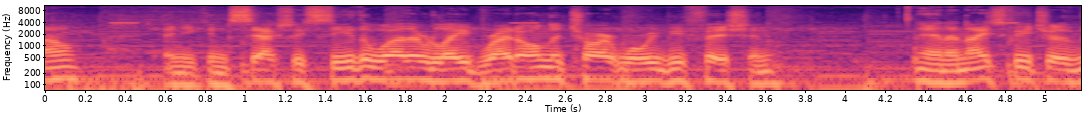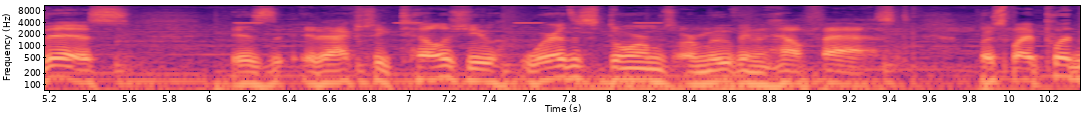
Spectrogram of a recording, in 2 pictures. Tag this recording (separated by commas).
Music, Speech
